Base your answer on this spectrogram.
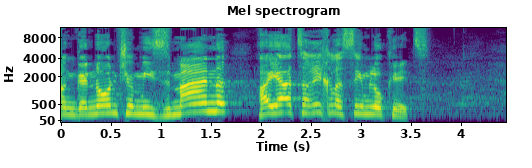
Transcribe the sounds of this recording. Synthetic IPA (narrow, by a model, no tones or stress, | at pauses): aŋɡano̞nʃe̞mizmanhajat͡saʁiχlasimloket͡s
